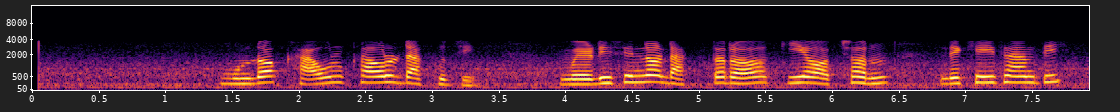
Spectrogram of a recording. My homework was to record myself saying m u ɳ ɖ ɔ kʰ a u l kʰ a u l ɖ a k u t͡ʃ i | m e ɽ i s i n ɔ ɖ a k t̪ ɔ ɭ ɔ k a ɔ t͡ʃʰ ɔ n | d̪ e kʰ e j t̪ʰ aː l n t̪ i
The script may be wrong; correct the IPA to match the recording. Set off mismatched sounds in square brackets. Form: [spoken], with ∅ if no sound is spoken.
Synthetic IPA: m u ɳ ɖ ɔ kʰ a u l kʰ a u l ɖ a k u t͡ʃ i | m e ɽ i s i n ɔ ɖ a k t̪ ɔ [ɾ] ɔ k [i] ɔ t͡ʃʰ ɔ n | d̪ e kʰ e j t̪ʰ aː [∅] n t̪ i

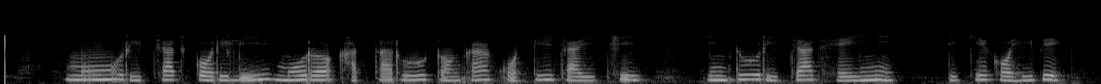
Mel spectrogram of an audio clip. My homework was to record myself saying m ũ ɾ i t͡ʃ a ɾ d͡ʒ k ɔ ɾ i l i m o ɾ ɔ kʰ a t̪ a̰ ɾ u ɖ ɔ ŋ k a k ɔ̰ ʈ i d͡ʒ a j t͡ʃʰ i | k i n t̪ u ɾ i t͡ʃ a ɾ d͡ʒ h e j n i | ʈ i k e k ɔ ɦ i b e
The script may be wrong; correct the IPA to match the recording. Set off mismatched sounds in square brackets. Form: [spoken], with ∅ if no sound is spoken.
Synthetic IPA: m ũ ɾ i t͡ʃ a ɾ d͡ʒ k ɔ ɾ i l i m o ɾ ɔ kʰ a t̪ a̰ ɾ u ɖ ɔ ŋ k a k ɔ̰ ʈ i d͡ʒ a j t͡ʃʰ i | k i n t̪ u ɾ i t͡ʃ a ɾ d͡ʒ h e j n i | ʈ i k e k ɔ ɦ i b e

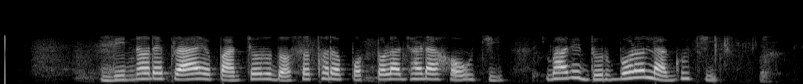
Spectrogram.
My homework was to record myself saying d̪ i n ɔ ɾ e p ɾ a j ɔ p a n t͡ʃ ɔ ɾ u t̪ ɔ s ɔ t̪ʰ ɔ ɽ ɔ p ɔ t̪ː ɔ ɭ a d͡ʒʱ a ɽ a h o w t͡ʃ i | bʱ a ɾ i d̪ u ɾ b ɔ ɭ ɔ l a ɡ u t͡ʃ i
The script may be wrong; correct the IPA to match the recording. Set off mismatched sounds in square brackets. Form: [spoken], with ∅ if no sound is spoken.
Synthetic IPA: d̪ i n ɔ ɾ e p ɾ a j ɔ p a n t͡ʃ ɔ ɾ u [d̪] ɔ s ɔ t̪ʰ ɔ [ɾ] ɔ p ɔ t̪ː ɔ ɭ a d͡ʒʱ a ɽ a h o w t͡ʃ i | bʱ a ɾ i d̪ u ɾ b ɔ ɭ ɔ l a ɡ u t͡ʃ i

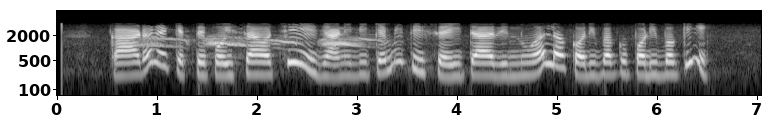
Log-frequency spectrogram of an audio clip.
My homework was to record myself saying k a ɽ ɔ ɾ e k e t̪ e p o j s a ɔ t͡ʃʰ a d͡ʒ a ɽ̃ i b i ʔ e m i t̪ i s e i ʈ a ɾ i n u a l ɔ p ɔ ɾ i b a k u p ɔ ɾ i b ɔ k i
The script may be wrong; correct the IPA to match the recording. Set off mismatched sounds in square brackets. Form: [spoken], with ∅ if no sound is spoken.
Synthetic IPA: k a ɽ ɔ ɾ e k e t̪ e p [ɔ] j s a ɔ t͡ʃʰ [i] d͡ʒ a ɽ̃ i b i [k] e m i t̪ i s e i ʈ a ɾ i n u a l ɔ [k] ɔ ɾ i b a k u p ɔ [ɽ] i b ɔ k i

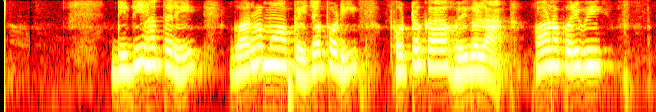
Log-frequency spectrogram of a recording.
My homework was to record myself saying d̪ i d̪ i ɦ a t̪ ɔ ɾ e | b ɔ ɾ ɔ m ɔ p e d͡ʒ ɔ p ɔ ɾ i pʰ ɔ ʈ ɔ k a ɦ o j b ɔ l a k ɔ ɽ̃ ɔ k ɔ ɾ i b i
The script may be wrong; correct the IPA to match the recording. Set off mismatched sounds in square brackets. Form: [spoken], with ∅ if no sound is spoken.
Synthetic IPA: d̪ i d̪ i ɦ a t̪ ɔ ɾ e | [ɡ] ɔ ɾ ɔ m ɔ p e d͡ʒ ɔ p ɔ [ɽ] i pʰ [o] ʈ ɔ k a ɦ o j [ɡ] ɔ l a k ɔ ɽ̃ ɔ k ɔ ɾ i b i

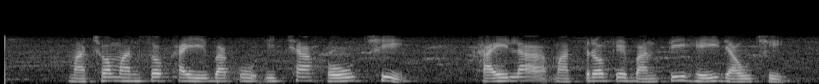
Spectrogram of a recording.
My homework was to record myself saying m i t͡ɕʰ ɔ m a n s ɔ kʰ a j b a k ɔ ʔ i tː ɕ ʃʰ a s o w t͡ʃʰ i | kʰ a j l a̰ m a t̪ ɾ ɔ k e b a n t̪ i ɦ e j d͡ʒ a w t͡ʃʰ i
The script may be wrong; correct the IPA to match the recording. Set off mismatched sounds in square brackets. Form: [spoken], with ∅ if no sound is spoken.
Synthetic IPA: m [a] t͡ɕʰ ɔ m a n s ɔ kʰ a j b a k [u] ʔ i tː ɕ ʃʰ a [h] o w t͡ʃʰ i | kʰ a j l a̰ m a t̪ ɾ ɔ k e b a n t̪ i ɦ e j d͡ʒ a w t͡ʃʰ i

